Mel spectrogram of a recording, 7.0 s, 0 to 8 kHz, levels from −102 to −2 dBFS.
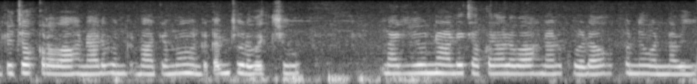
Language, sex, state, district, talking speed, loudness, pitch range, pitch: Telugu, female, Andhra Pradesh, Guntur, 105 wpm, -17 LUFS, 250-270 Hz, 260 Hz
